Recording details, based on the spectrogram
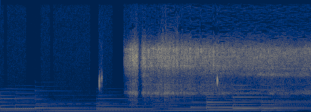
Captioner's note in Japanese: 呼吸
